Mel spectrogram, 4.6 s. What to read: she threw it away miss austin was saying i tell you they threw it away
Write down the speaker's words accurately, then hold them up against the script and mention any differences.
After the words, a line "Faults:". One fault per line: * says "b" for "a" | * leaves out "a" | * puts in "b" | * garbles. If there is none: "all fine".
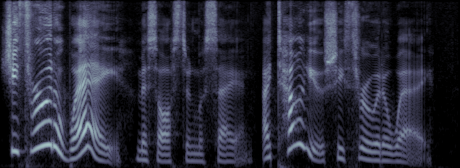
she threw it away miss austin was saying i tell you she threw it away
Faults:
* says "she" for "they"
